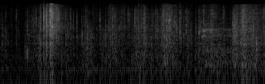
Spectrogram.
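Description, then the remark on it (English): Wrapping paper on a little present being torn open by hand without scissors and crumpled up, a burst of loud crinkling followed by continuous rustling and ripping, with no voices. “Well, I've got a little present for you. Do I need scissors? I can just tear it open.”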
